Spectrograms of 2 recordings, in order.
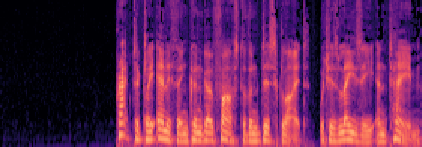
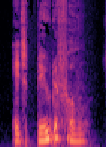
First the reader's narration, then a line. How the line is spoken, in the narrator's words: said Mort softly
